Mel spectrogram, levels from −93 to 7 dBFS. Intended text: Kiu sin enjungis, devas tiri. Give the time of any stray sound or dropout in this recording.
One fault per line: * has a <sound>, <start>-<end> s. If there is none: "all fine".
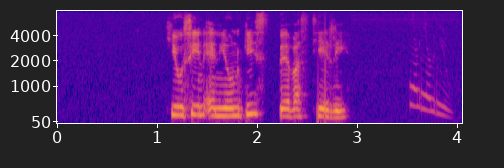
* has a chirp, 3.5-4.0 s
